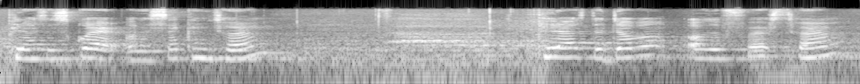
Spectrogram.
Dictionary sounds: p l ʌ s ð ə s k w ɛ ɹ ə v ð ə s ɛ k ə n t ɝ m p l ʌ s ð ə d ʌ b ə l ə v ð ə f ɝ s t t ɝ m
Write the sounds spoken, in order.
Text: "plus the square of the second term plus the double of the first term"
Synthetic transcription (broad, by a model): p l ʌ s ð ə s k w ɛ ɹ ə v ð ə s ɛ k ə n t ɝ m p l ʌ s ð ə d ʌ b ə l ə v ð ə f ɝ s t t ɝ m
